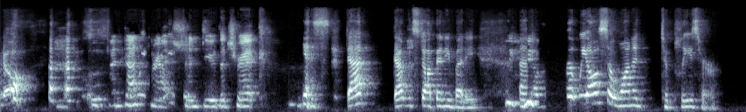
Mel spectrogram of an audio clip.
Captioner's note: laughs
